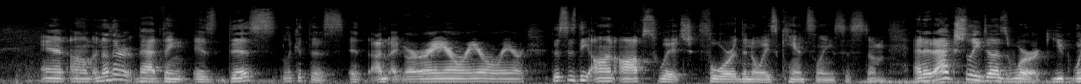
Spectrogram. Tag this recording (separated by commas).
Speech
